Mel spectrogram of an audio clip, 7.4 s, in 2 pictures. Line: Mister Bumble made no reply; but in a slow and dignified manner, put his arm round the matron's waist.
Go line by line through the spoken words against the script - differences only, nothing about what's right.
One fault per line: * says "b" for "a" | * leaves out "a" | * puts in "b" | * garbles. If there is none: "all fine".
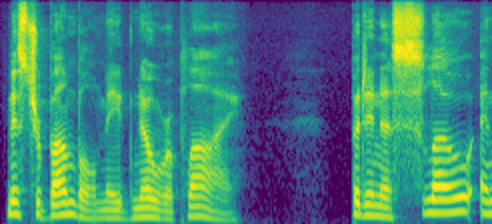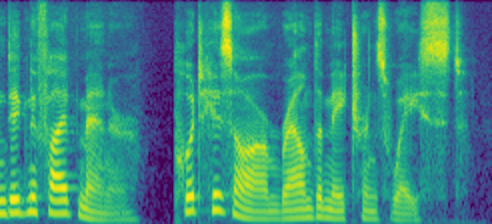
all fine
